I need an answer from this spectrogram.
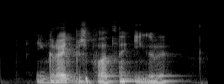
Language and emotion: Russian, neutral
